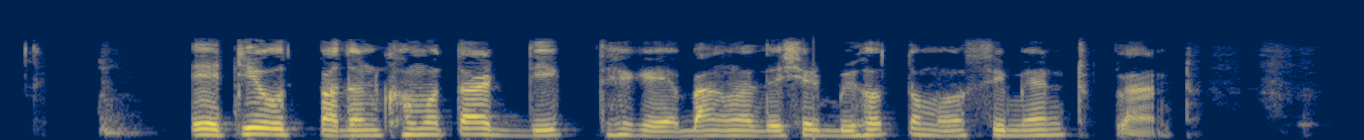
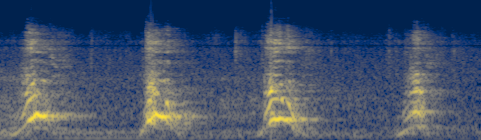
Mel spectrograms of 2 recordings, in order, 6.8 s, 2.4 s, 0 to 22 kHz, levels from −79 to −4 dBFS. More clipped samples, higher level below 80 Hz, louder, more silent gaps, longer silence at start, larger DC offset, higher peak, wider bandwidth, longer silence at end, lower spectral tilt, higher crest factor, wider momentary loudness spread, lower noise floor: neither; about the same, -58 dBFS vs -56 dBFS; about the same, -18 LUFS vs -16 LUFS; first, 0.43-0.49 s, 5.51-5.58 s vs none; first, 0.15 s vs 0 s; neither; about the same, -2 dBFS vs 0 dBFS; second, 7.4 kHz vs 12 kHz; first, 0.85 s vs 0.2 s; first, -5 dB/octave vs -1.5 dB/octave; about the same, 18 dB vs 16 dB; about the same, 16 LU vs 18 LU; first, -50 dBFS vs -37 dBFS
